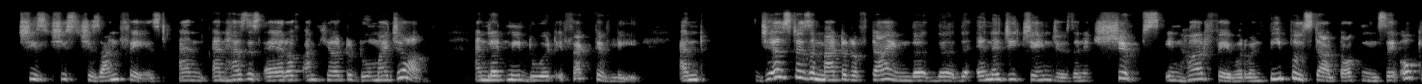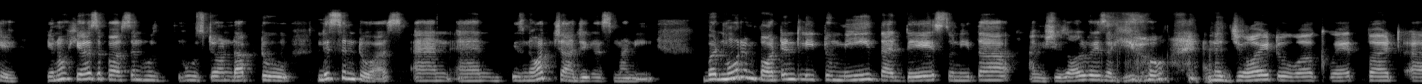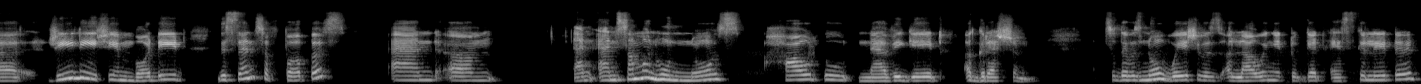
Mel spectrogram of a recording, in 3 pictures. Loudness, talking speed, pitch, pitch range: -22 LUFS, 165 wpm, 200 Hz, 180-230 Hz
